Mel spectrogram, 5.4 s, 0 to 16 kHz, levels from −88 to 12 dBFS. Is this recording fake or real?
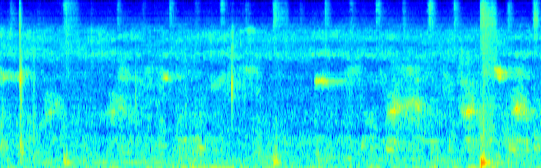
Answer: fake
